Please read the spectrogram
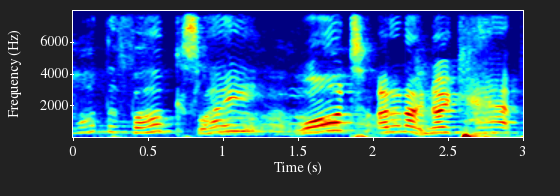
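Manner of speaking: high, incredulous bewildered questions; baffled confusion. Retold or imitated. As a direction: sound utterly lost at the slang. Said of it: "You're like".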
